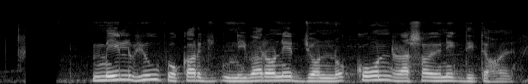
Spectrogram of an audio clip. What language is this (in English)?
Bangla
